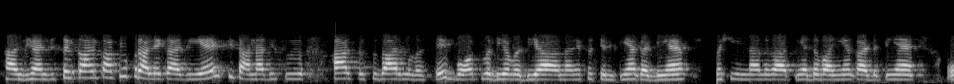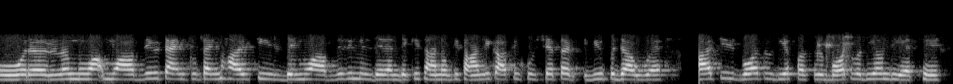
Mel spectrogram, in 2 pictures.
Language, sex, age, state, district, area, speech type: Punjabi, female, 30-45, Punjab, Pathankot, urban, conversation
